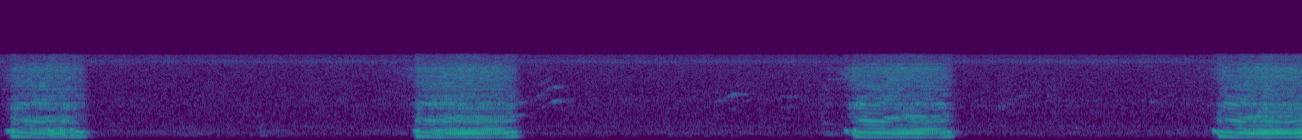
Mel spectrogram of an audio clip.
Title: Woman snoring loud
